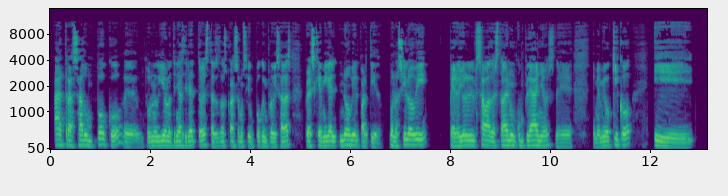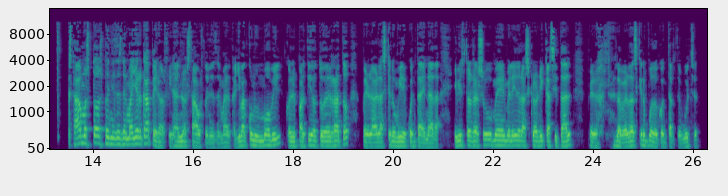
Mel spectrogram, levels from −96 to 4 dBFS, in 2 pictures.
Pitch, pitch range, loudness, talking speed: 125 Hz, 115-140 Hz, -24 LUFS, 230 wpm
